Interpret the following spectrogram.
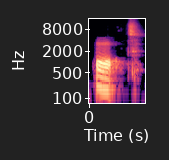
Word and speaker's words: ought: But it's ought. Ought. I would spell it O-U-T.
